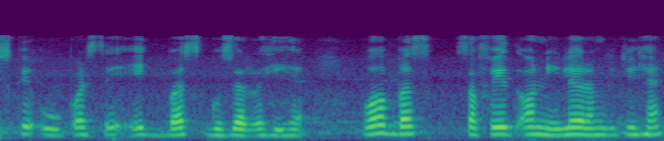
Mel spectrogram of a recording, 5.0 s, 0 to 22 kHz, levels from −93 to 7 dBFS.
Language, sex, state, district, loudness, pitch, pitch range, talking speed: Hindi, female, Bihar, Araria, -21 LUFS, 195 Hz, 180-205 Hz, 190 wpm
